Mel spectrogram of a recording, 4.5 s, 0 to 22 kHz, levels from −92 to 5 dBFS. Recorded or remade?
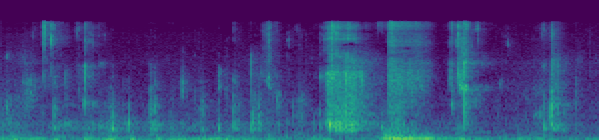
remade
